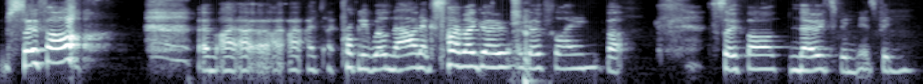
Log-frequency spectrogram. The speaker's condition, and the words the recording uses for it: Stuttering. Like if I'm really, really, really anxious, then I probably won't be able to say anything.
